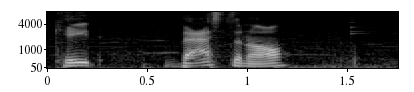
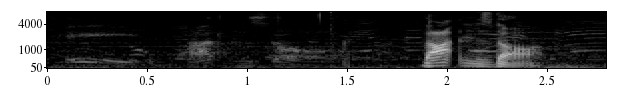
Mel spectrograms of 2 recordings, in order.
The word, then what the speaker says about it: Vattensdahl: That'll bring up Kate Vastinal. Now batting for the Scarlets, second baseman number 3, Cade Vattensdahl. My apologies. You put the accent on the wrong syllable.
